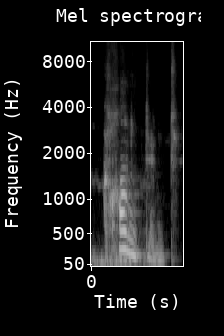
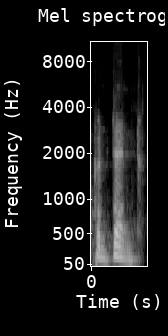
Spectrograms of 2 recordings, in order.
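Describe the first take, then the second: First: The stress is on the first syllable. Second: The stress is on the second syllable. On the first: It is the noun meaning subject matter. The speaker calls it right. "should always be pronounced as content" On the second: It is the verb form. The speaker calls it wrong. "not content"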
